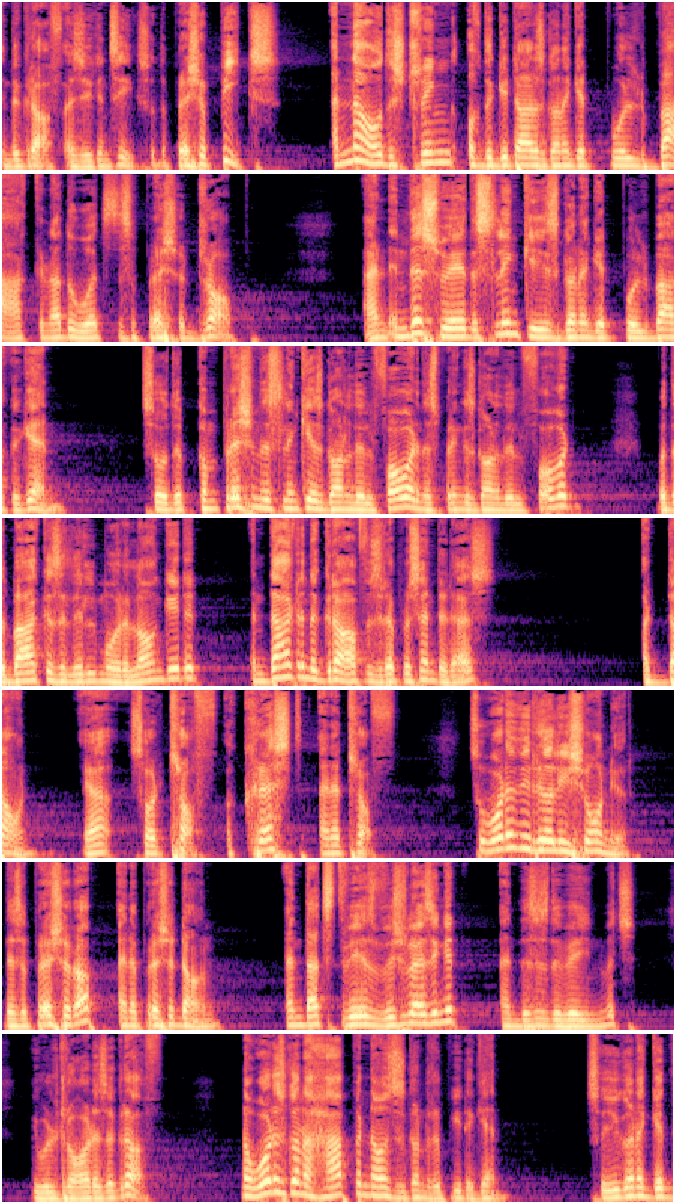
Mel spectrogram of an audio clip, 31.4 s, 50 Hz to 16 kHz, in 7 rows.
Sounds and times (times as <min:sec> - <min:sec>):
Speech: 0:00.0 - 0:06.2, 0:06.9 - 0:12.8, 0:13.4 - 0:16.8, 0:17.7 - 0:31.3.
